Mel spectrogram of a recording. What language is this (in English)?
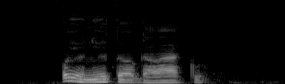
Kikuyu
